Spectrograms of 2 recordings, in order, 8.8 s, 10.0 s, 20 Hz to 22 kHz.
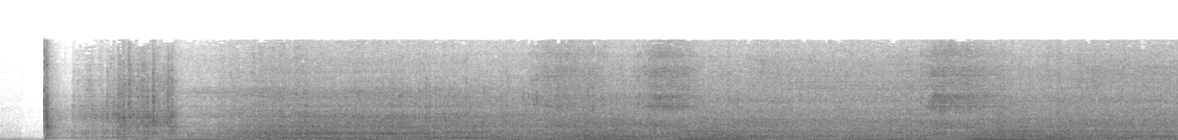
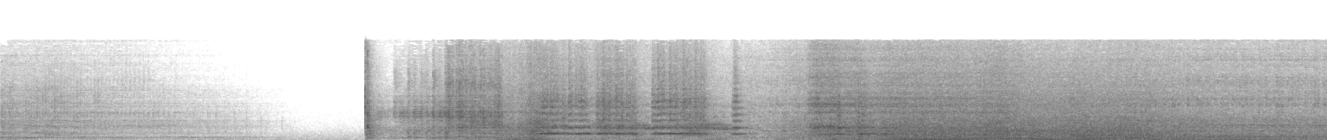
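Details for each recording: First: Straight-six engine with an Autolite 1100 carburetor, running during timing adjustment with timing advanced toward 12: it settles into a steady run with a couple of smooth throttle blips and no misses or popping; judged to sound pretty good. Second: Straight-six engine with an Autolite 1100 carburetor that has rough starts, seems to flood and may be leaking a little gas: it catches, surges, then holds a steady raised idle that never drops back, so the fast idle is not releasing.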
